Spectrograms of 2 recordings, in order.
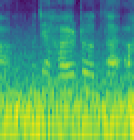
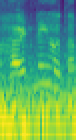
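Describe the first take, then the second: First: Said in the usual way. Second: नहीं hit louder, falling; stress on नहीं. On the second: Real, not acted. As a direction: correct herself by leaning on नहीं. (नहीं पर ज़ोर देकर)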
